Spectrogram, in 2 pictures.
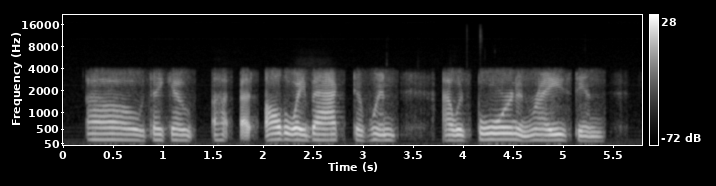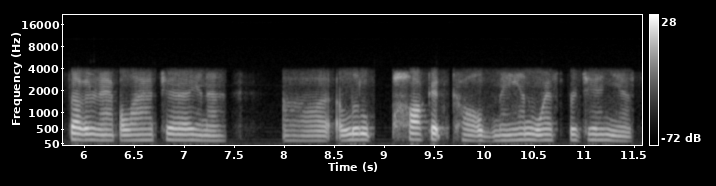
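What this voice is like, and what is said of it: Appalachian mountain twang, slight Southern drawl. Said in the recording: “you've got a little bit of an accent going on there ... I got that mountain twang ... I've got a little bit of a southern drawl”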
